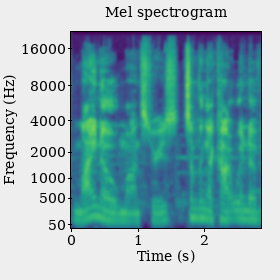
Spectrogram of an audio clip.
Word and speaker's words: Mino Monsters: behind mono monsters shutdown and yes it is pronounced Mino monsters something I caught wind of after my first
